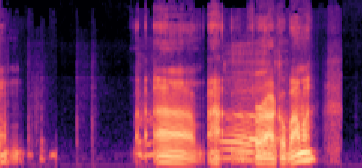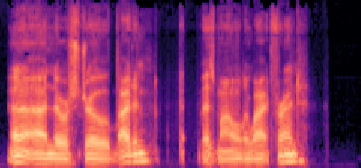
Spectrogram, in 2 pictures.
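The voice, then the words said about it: Poor imitation of another person's voice. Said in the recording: “we just pretend we are doing impressions and just talk in voices that don't make sense to the voices we're trying to do”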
